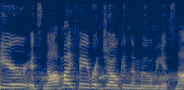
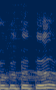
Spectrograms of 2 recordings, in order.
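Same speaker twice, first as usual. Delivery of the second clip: dumb, dopey, mocking macho guy voice. Imitating a macho person who wears a mask below the nose: mocking dumb voice. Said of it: "how I would imitate them".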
